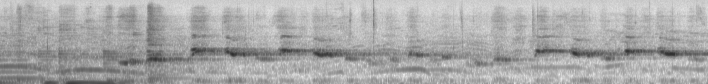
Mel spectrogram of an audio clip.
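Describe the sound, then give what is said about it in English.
A bright whistled melody by a performer carries a steady, jaunty tune from start to finish, with a low thump near the start and soft accompaniment underneath; no one speaks. “the whistling of ….”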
